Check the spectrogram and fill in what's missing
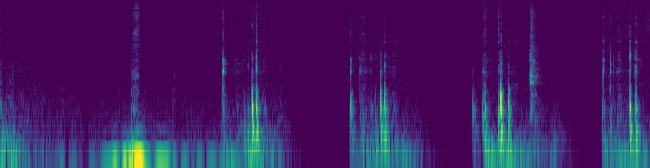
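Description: Fingertips and nails tap the sides of a small hollow wooden box with a brass clasp. Soft, dull, low thuds and light clicks come in four short bursts separated by brief silences. Each tap dies away almost at once.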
